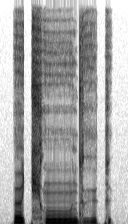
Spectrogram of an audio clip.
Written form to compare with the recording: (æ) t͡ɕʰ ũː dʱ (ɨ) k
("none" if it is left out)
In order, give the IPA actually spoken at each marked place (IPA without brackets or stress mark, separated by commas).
ə, ɨ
